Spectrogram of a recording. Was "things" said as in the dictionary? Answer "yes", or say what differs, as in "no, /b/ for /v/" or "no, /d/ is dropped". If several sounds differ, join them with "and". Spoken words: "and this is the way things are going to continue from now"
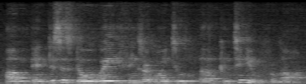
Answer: yes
